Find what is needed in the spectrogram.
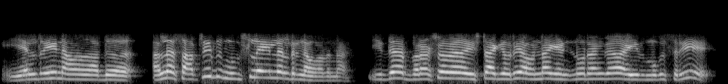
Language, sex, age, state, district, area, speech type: Kannada, female, 30-45, Karnataka, Gadag, rural, conversation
